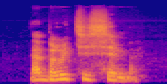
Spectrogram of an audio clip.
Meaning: superlative degree of abruti: Very, or most stupid
- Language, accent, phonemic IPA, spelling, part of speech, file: French, Canada, /a.bʁy.ti.sim/, abrutissime, adjective, LL-Q150 (fra)-abrutissime.wav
